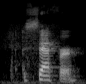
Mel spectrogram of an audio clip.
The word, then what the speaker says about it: Sepehr: is from uh Robert S P HR sephr is how you say it but I want you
